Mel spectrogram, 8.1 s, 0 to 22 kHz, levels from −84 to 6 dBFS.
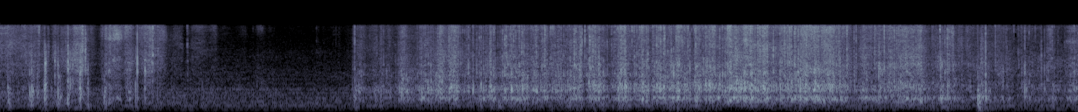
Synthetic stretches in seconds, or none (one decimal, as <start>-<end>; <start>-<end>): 0.0-1.2; 2.6-3.5; 5.3-7.6

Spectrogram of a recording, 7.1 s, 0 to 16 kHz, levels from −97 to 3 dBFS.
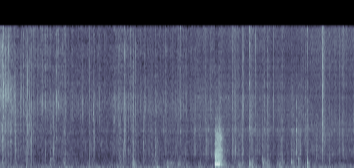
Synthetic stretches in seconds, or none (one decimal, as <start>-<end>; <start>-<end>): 3.9-7.1

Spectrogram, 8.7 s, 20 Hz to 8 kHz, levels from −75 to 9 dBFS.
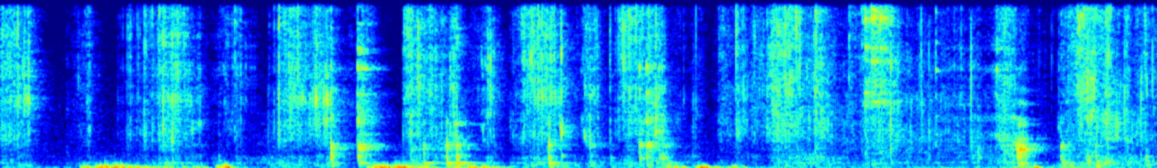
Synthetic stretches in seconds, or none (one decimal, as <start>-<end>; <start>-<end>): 7.1-7.7

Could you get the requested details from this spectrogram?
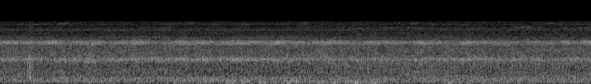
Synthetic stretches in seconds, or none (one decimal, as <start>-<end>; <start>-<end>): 1.6-3.1

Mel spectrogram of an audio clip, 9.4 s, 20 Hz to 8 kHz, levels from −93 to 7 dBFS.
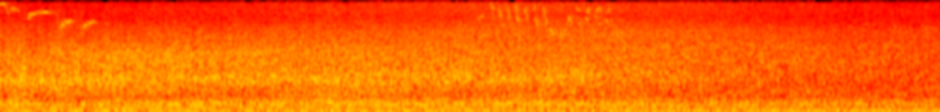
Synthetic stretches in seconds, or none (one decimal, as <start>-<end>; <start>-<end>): none

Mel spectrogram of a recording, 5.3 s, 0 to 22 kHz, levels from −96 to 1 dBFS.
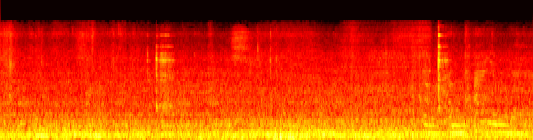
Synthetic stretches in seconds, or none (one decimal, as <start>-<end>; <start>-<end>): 3.4-4.3

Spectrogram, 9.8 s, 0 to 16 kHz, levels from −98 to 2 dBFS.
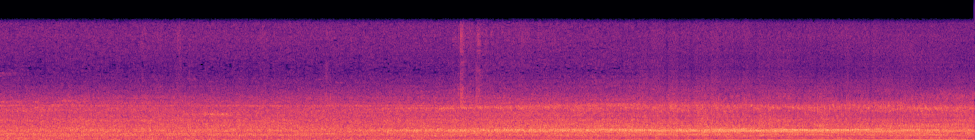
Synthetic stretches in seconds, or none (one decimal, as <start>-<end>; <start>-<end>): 6.4-9.8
